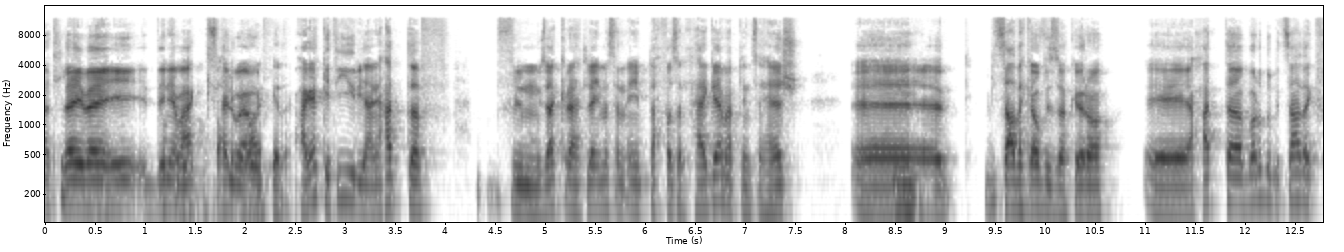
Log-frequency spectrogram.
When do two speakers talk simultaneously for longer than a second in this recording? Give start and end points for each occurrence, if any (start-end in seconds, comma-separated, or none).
1.2-2.5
